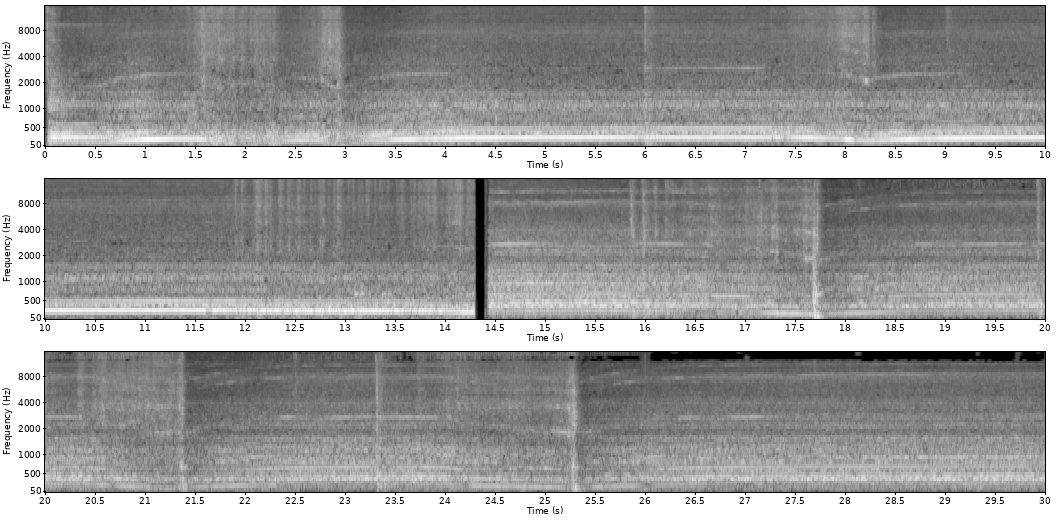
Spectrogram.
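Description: Magic Bullet Mini Juicer's electric motor running loudly under load, its hum sagging in pitch and recovering every few seconds as produce is pushed down the feed chute. The sound breaks off for an instant about halfway, then the juicer runs on the same way.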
